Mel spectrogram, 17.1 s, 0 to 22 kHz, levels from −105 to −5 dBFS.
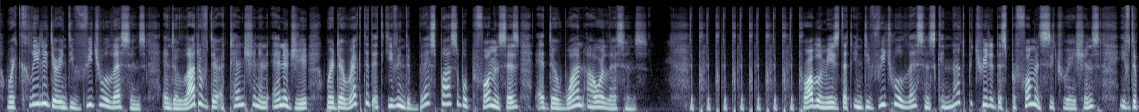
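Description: At 10.53 s the audio sticks like a CD stuck on one turn. A 0.25 s slice repeats six times with short mutes until 12.03 s.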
